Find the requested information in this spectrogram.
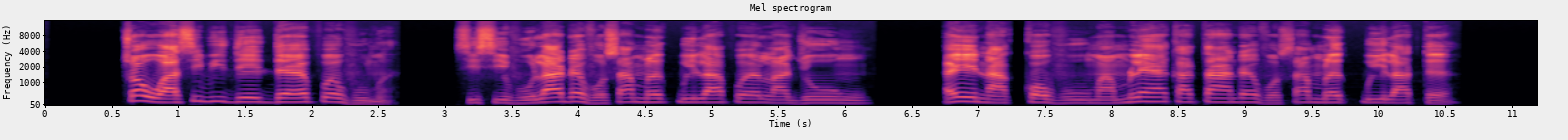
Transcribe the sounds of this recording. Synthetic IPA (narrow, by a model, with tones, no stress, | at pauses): t͡ʃɔ˦wo˨a˨si˦bi˦d̪e˦d̪ɛ˦ɛ˦ɸɛ˦βu˨mɛ̰̃˨ | si˨si˨βo˨la˦ɖɛ˦vɔ˨sa˦mlɛ̃˦k͡pu˦i˦la˦ɸɛ˦l̃ã˨d͡ʒo˦wo˦ŋũ˦ | e˦jɛ˦nã˨kɔ˦vu˨mã˨mlɛ̃˦a˦ka˦t̪ã˦ɖɛ˦vɔ˨sa˦mlɛ̃˦k͡pu˦i˦la˦t̪ɛ˦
